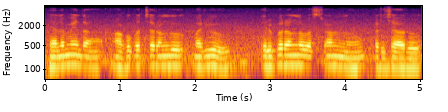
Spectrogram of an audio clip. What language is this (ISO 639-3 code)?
tel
